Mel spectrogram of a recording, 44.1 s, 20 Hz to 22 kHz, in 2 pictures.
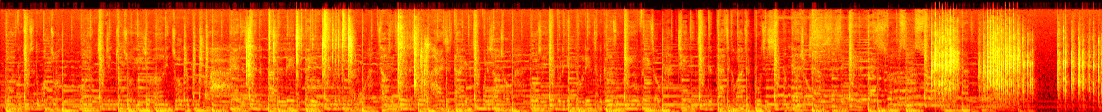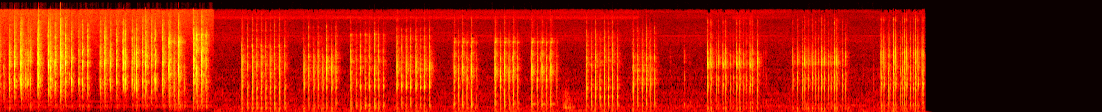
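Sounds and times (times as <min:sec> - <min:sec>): mechanical keyboard typing: 0:04.9 - 0:07.3, 0:07.9 - 0:08.7, 0:18.5 - 0:40.6.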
